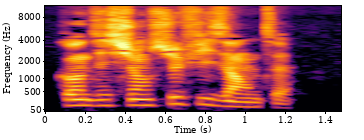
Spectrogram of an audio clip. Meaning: sufficient condition
- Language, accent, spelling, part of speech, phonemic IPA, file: French, France, condition suffisante, noun, /kɔ̃.di.sjɔ̃ sy.fi.zɑ̃t/, LL-Q150 (fra)-condition suffisante.wav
